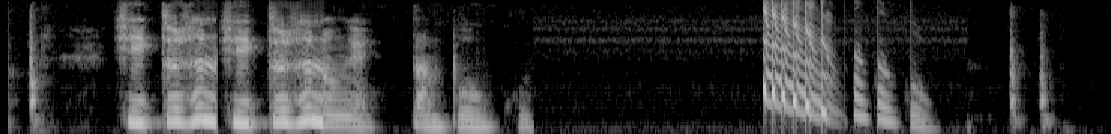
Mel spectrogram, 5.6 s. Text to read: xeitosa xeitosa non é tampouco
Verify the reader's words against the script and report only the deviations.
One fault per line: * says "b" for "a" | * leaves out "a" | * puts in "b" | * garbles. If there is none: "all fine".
all fine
